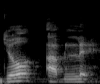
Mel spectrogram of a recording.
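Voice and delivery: Yo hablé with a stressed final é; Spanish conjugation. Shown as a demonstration. Teacher repeating the form for students, clear Spanish. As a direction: say Yo hablé, leaning on the é. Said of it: "E with an accent".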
